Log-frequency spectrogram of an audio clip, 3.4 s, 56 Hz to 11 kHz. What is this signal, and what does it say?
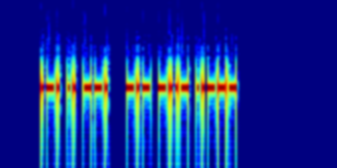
Morse code, heard as a keyed tone, about 44 wpm, 700 Hz. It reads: RIG KX2
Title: Common QSO Phrases 45wpm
